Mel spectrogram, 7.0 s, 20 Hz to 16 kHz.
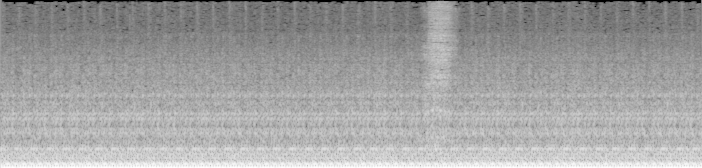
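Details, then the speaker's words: Dodge Ram 12-valve Cummins diesel with a 7s 2.5V/2600F ultracapacitor pack in parallel, about 14.2 V steady: a smooth, even idle with no stumbles. The earlier roughness seemingly stopped once the capacitor and battery were fully charged. "and seems to be idling really nicely so I think once the capacitor and the battery got fully charged then the the roughness cut out"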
